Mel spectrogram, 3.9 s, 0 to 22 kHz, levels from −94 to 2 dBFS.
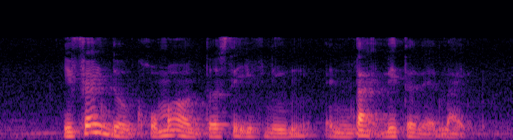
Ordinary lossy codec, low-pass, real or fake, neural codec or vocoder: MP3, 64 kbps; 7.2 kHz; real; none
